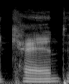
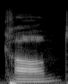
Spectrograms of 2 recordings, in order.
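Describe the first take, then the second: First: Can't in an American twang, rhyming with "ant". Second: Said in the usual way. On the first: Shown as a demonstration. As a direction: say can't as "cant", with the flat American a of "cat". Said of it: "give that sort of American twang". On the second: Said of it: "say can't instead of can't".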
